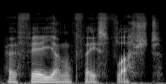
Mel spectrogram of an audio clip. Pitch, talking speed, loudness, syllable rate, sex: 105 Hz, 180 wpm, -21 LUFS, 4.0 syllables/s, male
